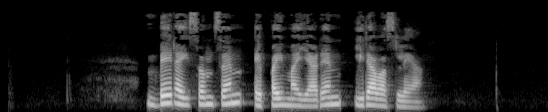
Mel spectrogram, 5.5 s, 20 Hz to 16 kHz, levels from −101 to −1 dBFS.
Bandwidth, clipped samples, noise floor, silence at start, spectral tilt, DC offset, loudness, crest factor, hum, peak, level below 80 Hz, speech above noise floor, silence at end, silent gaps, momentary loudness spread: 11.5 kHz; under 0.1%; -87 dBFS; 1.45 s; -6 dB/octave; under 0.1%; -25 LUFS; 22 dB; none; -6 dBFS; -78 dBFS; 62 dB; 1.25 s; none; 12 LU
